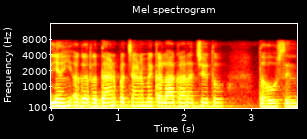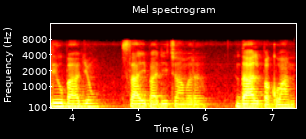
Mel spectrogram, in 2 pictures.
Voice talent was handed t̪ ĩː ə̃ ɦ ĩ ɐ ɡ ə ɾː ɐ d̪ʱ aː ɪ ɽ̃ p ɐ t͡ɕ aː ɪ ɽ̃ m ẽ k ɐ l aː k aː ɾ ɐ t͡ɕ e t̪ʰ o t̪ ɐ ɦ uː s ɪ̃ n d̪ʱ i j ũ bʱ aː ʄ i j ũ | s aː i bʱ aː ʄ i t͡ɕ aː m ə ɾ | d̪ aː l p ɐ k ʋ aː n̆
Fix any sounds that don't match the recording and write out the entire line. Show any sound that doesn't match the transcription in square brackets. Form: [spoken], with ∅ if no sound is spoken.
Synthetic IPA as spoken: t̪ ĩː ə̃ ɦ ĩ ɐ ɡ ə ɾː ɐ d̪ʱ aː ɪ ɽ̃ p ɐ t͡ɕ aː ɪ ɽ̃ m ẽ k ɐ l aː k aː ɾ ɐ t͡ɕ e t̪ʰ o t̪ ɐ ɦ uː s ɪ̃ n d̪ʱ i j ũ bʱ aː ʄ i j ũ | s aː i bʱ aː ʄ i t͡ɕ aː m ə ɾ | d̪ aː l p ɐ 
